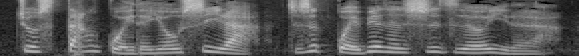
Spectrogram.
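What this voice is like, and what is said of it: Quiet, whispered voice. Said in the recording (Chinese): “凑近呼噜的耳朵，小声的跟他说”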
